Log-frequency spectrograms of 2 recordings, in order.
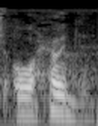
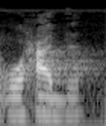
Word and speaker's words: Uhud: The correct pronunciation is Uhud. Generally people say we begin Uhad.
